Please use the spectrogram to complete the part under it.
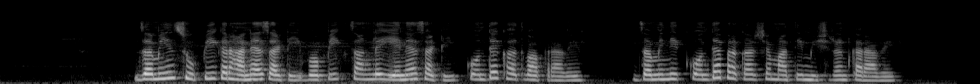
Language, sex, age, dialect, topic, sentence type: Marathi, female, 31-35, Northern Konkan, agriculture, question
